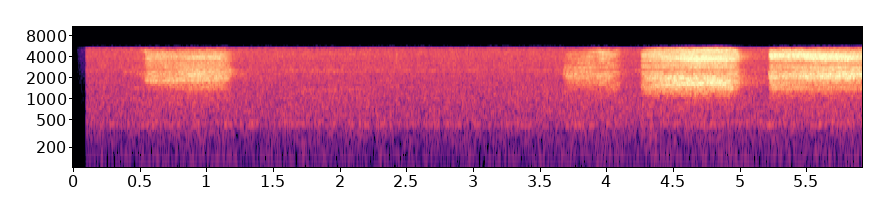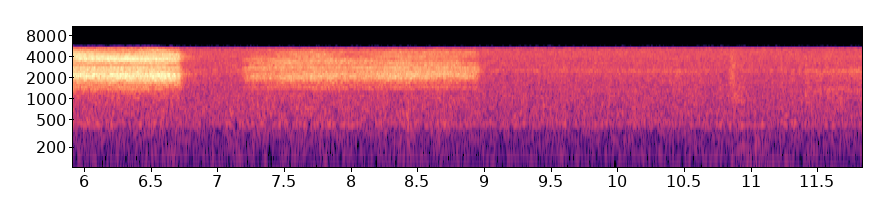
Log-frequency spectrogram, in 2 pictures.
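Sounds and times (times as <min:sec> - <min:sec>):
brushtail possum: 0:00.5 - 0:01.3, 0:03.6 - 0:09.0, 0:11.6 - 0:11.8.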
